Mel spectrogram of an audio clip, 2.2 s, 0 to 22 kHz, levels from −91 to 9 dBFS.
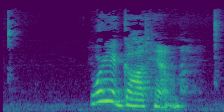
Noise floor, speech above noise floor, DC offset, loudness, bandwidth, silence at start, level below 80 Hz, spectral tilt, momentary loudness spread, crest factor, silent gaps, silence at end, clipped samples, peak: -55 dBFS; 38 dB; under 0.1%; -17 LUFS; 15.5 kHz; 0.05 s; -56 dBFS; -4.5 dB/octave; 19 LU; 16 dB; none; 0.05 s; under 0.1%; -4 dBFS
